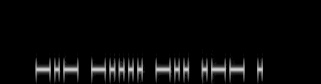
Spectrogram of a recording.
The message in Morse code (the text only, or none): K6DWE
